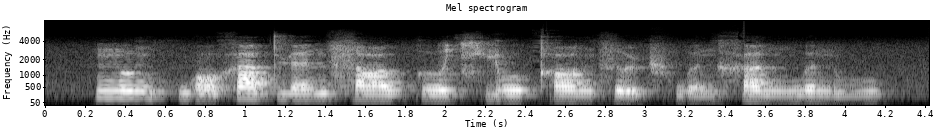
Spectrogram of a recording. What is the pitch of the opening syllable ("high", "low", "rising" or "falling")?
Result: falling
